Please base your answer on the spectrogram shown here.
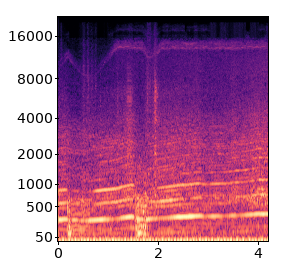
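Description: A tuned Nissan R34 GT-R of around 600 all-wheel-drive horsepower revs in a VR driving sim, its engine note a steady, loud, rising drone with brief dips at shifts, continuous and close, with no talking.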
